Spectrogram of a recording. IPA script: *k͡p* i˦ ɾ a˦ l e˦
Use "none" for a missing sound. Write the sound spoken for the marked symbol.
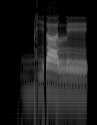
ɡ͡b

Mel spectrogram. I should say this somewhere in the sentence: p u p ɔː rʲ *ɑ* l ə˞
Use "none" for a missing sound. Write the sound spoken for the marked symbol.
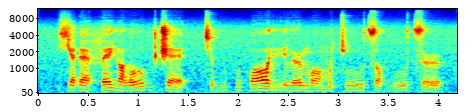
ʌ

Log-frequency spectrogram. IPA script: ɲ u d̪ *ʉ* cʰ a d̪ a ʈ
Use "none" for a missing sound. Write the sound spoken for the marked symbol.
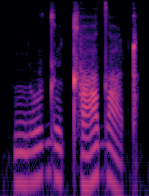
ʉ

